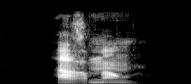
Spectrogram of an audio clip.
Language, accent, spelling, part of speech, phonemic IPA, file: French, France, Armand, proper noun, /aʁ.mɑ̃/, LL-Q150 (fra)-Armand.wav
- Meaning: a male given name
